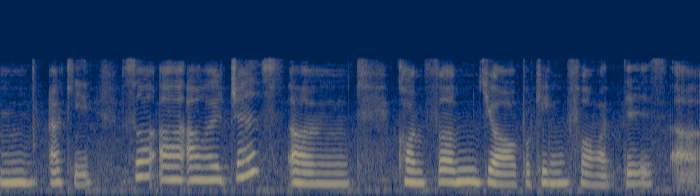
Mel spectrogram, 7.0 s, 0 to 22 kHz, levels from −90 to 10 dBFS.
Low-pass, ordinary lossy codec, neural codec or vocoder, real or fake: 7.2 kHz; none; codec, 24 kHz, 6 kbps, HILCodec; fake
